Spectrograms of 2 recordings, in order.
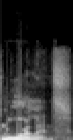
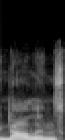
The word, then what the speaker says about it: New Orleans: It's New Orleans, okay? Like I feel like if you say New Orleans, that's when we know you're not local. Okay. Some people will say N'awlins cuz I don't know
